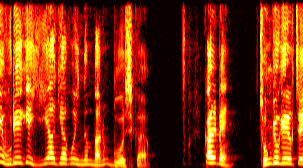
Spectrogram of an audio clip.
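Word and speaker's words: Calvin: 이야기하고 있는 말은 무엇일까요 깔 뱅 종교개혁자 인 이빨 뱅 칼빈이 라고도 우리가 부르는 데 보통 발음이 깔 맹 이래요 그래서 깔 밴 이라고 하는데 깔 명에 이렇게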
